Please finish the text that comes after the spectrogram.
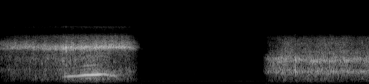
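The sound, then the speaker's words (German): Two people draw in a loud deep breath together, a brief silent pause, then a long breathy exhale, with no talking. “Wir atmen jetzt nochmal gemeinsam kräftig durch.”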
